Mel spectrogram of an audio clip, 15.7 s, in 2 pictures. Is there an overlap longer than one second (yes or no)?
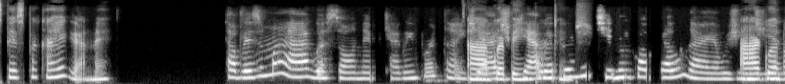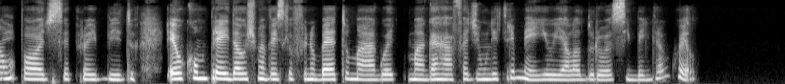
yes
